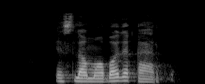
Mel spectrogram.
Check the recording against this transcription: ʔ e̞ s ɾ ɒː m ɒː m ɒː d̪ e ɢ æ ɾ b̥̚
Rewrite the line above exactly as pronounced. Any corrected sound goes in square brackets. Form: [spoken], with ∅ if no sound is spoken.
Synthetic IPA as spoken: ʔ e̞ s [l] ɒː m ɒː [b] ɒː d̪ e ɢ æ ɾ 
